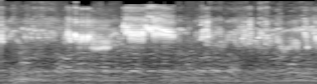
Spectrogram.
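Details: Kabul lark on a Friday morning giving short bursts of high scratchy chirps and a descending whistled note, separated by brief gaps.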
